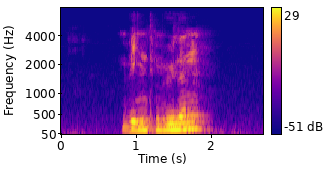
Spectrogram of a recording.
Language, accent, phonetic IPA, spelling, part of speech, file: German, Austria, [ˈvɪntˌmyːlən], Windmühlen, noun, De-at-Windmühlen.ogg
- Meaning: plural of Windmühle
